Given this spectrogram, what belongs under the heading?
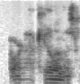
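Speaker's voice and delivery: hushed whisper. A player says what their character whispers to Adrian, whispering. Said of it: "I'm gonna whisper to Adrian".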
